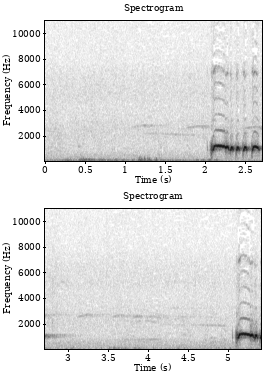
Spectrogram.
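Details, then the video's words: Local zebra dove from the wild, used to draw other birds, delivers a rolling cooed phrase of rapid beats, then starts another three seconds later; faint low rumbling before. "PERKUTUT gacor crosing"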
